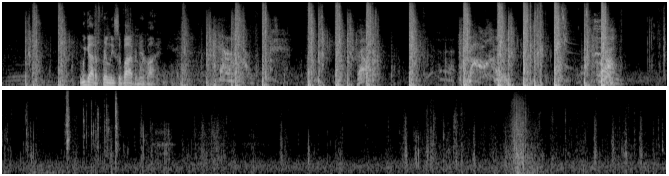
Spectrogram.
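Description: Footsteps shuffle softly over grass and ground.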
